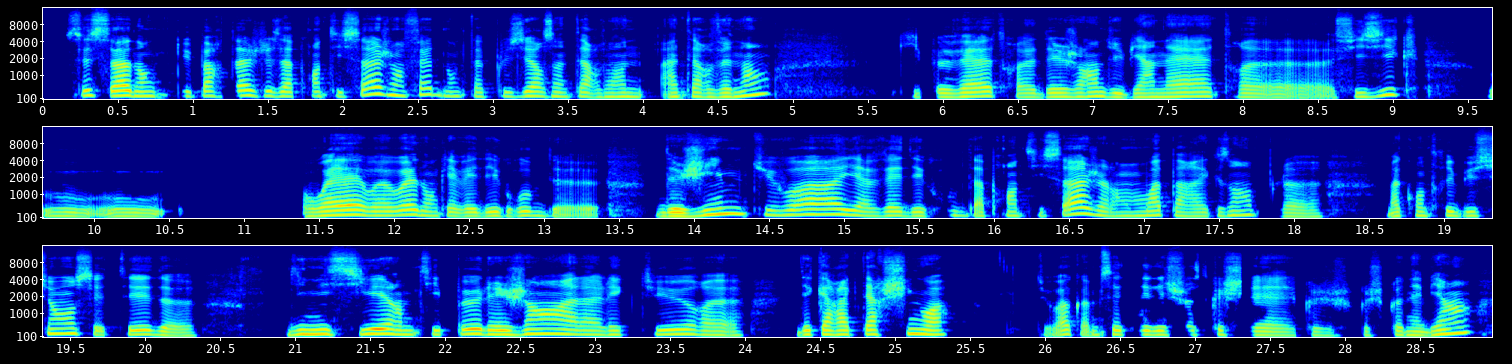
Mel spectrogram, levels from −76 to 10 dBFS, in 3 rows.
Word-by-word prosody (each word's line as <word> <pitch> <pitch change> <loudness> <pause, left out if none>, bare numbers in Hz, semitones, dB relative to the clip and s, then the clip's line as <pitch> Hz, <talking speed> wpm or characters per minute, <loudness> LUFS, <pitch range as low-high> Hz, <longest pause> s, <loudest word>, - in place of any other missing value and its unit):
C'est 200 - -1
ça, 200 0 +6
donc 180 +3 -2
tu 175 - -6
partages 185 +3 -1
des 180 -1 -2
apprentissages, 175 +8 -1
en 205 - +1
fait, 235 +6 -3
donc 180 0 -7
tu 175 - -6
as - - -6
plusieurs 170 +2 -1
interven 155 -1 -3
intervenants 160 - -1 0.9
qui - - -13
peuvent 150 0 -3
être, 170 -1 +2
heu, - - -2
des 155 +3 0
gens 155 +3 0
du 150 -4 -1
bien-être, 155 +3 -1
heu, 135 -3 -4
physique 180 +10 -3 0.5
ou 135 -3 -4 0.9
ou 145 - -2
ouais, 180 +4 +7
ouais, 165 -1 +1
ouais, 190 +3 +4
donc 160 -4 -4
il - - 0
y - - +1
avait 145 +1 0
des 150 +2 0
groupes 155 +3 -3
de - - -5 0.4
de 140 0 +5
gym, 210 - +3
tu 190 -5 -5
vois, 205 +4 +4
il 190 - +3
y - - +2
avait 155 0 -1
des 150 +1 -2
groupes 165 +3 -12
d'apprentissage. 155 +9 0
Alors 155 -3 -2
moi, 160 +3 -1
par 150 -5 -4
exemple, 165 +6 -4
heu, 125 -1 -4 0.4
ma 145 +2 -1
contribution, 160 +5 -2
c'était 170 -4 0
de 125 -5 -2 0.6
d'initier 175 +3 +5
un 170 -3 +3
petit 160 - -5
peu 180 +4 +5
les 165 -3 +5
gens 185 +5 +4
à 180 -2 +4
la 160 -1 0
lecture, 165 +2 -1
heu, 145 -2 -2 0.4
des 160 - 0
caractères 165 +1 +2
chinois, 170 -4 +3 0.5
tu - - -14
vois, 170 - +1
comme 150 - -6
c'était 160 0 -2
des 155 0 0
choses 155 +1 -6
que 160 - -5
je 155 - -3
sais 135 -2 -2
que 135 - -8 0.3
que 140 - -9
je - - -11
connais 145 -2 -2
bien, 195 - +3
165 Hz, 170 wpm, -24 LUFS, 150-180 Hz, 0.9 s, ouais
